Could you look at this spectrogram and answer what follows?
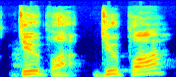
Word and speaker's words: Duplass: And actually, I'm seeing Stack right here about the movie with the pronounce the last name again. Duplass.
